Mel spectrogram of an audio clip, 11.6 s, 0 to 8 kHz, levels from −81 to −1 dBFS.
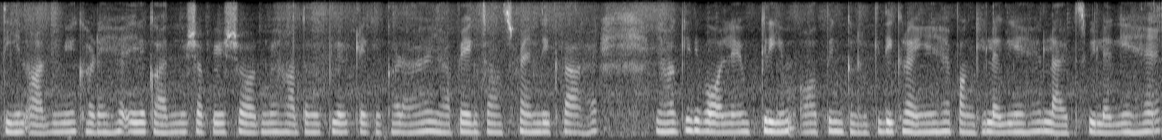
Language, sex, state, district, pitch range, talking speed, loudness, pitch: Hindi, female, Chhattisgarh, Rajnandgaon, 185-195 Hz, 205 wpm, -19 LUFS, 190 Hz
